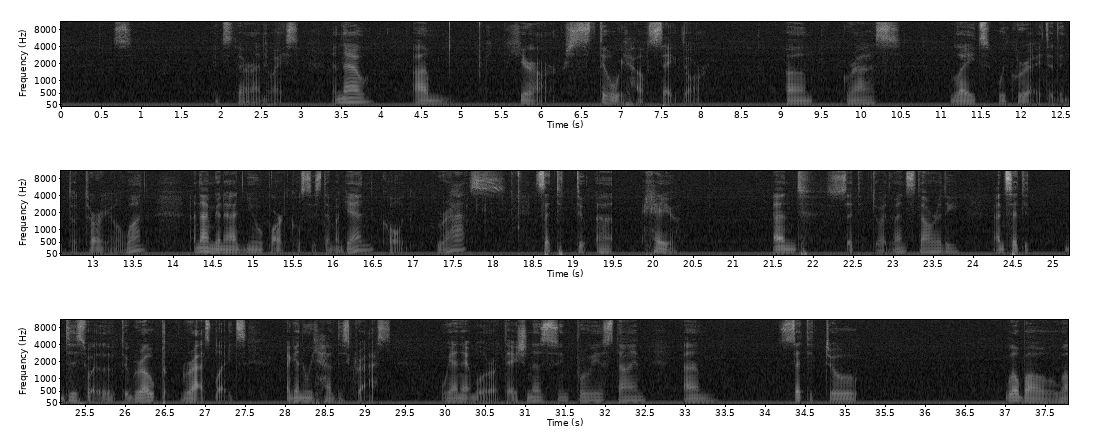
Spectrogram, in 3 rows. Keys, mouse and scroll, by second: 5.2 2, 13.5 1, 18.2 s, 21.2-24.0 middle drag, 28.0 middle click, 29.0 middle click.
